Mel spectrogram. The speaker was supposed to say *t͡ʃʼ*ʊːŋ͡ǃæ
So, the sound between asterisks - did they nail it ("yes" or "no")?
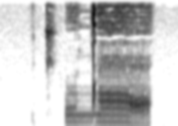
yes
